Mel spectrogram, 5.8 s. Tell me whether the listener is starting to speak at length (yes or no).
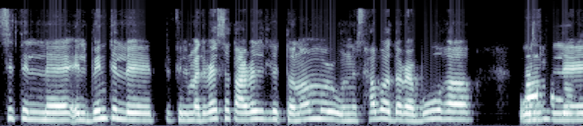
no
